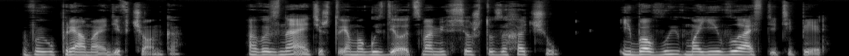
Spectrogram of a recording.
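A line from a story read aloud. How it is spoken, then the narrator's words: Hoarse rasp. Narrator (Russian): Иван прохрипел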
